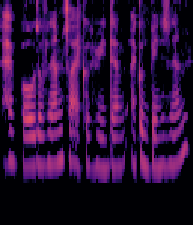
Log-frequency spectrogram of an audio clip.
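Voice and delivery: usual speaking voice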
